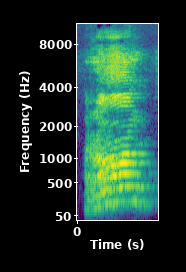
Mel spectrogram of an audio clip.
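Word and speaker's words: wrong: For example रिंग, रॉन्ग, WR कौन सी आवाज देता है? W और R दोनों R की आवाज देते हैं। W को हम समझाने के लिए बोलते हैं ये साइलेंट है, रॉन्ग, जबकि WR R की साउंड देता है।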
